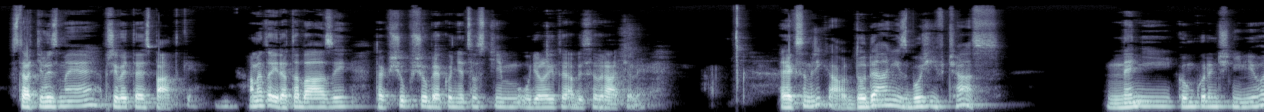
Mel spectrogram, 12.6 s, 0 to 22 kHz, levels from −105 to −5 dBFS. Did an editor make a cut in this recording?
yes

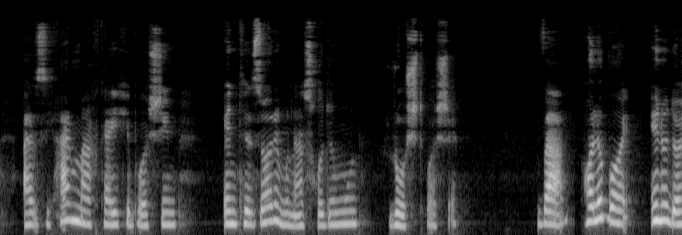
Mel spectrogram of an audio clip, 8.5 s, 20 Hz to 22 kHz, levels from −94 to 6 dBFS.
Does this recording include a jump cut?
yes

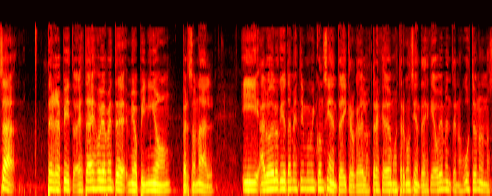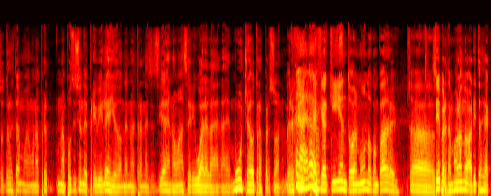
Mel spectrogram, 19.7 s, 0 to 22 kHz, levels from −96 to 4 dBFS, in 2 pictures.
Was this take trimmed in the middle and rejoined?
no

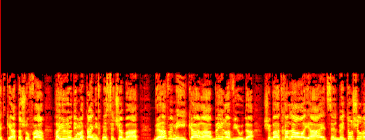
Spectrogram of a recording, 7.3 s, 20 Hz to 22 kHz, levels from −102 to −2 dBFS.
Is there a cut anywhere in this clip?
no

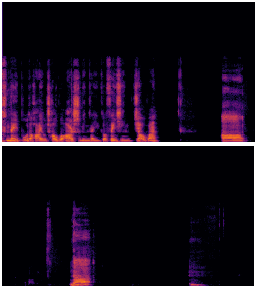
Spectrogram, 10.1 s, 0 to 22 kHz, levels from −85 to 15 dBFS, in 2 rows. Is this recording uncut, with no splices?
yes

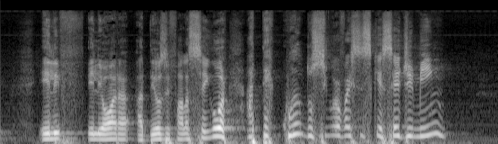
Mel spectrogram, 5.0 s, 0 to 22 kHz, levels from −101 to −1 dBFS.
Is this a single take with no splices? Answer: yes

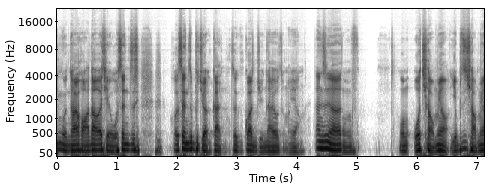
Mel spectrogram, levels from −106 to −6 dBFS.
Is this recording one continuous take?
no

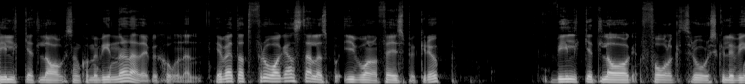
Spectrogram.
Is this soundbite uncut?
no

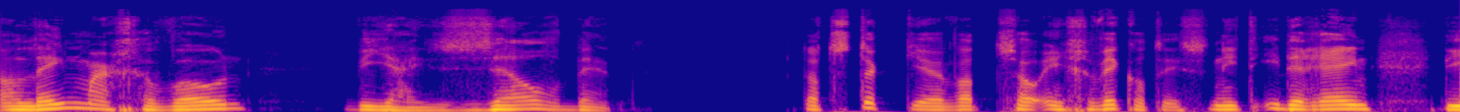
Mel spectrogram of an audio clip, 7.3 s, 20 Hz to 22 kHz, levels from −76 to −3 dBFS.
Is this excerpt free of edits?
no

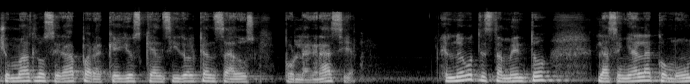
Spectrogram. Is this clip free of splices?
yes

